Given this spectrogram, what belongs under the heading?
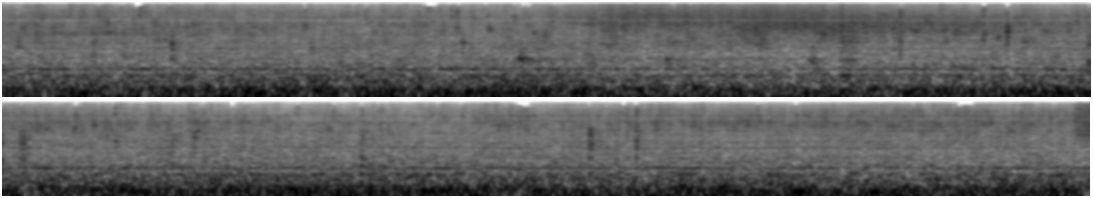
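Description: Green chillies and nigella seeds sizzle and crackle in hot frying oil as Bengali kochur loti with prawns is cooked, a steady dense hiss close by that runs unbroken, with no talk.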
